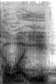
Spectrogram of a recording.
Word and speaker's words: Hawai'i: languages, but because the Kingdom of Hawaii, while pronounced Hawaii, was always written without it.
